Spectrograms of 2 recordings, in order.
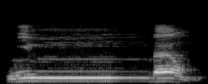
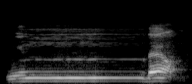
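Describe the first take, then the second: First: The lips close softly together on the m. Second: The same.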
